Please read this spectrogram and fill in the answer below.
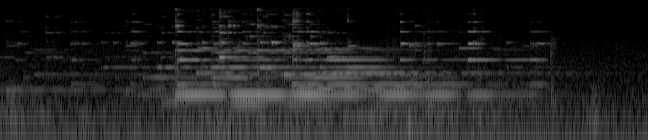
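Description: Chime-like ringing tones: several notes at different pitches struck one after another and left to ring together, building about two and a half seconds in and fading out by about eight seconds, with a few faint notes before.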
